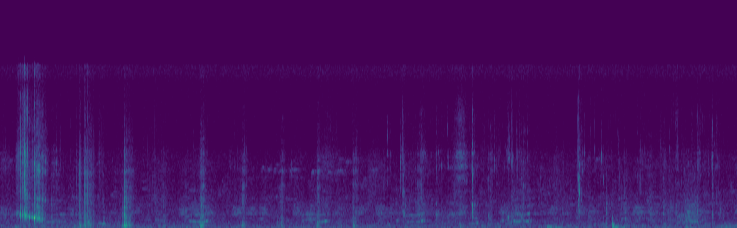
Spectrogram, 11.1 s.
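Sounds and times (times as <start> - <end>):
person chewing food: 0.2 - 8.0, 8.6 - 9.2.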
